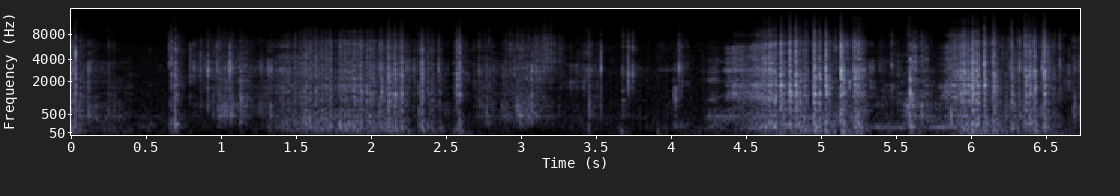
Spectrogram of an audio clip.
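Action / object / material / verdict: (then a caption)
scrape / bar of soap scraped with a metal blade / soap / none. A metal blade scrapes a solid, dry orange bar of soap held in the hand, shaving it into crunchy curls. Dry, crackling scraping strokes with bright, crisp texture start and stop in irregular bursts, growing louder and denser toward the end.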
